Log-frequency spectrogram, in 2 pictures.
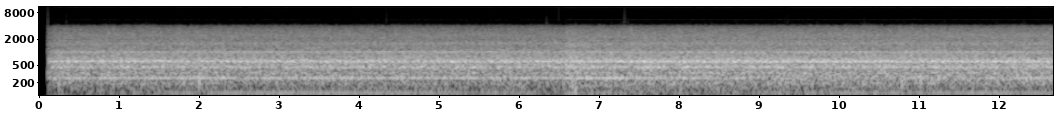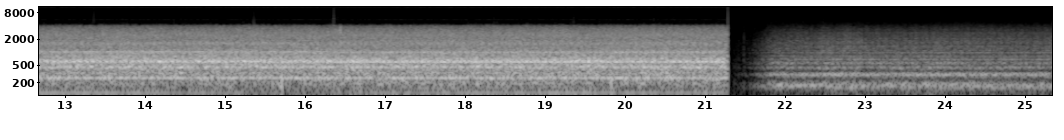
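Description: A loud, steady rushing noise with a hum running through it, which cuts off suddenly about 21 seconds in and gives way to a quieter, steady hum.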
